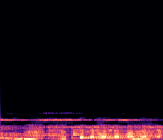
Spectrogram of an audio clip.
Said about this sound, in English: A bell rings every time you move. I know exactly where you are.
